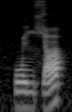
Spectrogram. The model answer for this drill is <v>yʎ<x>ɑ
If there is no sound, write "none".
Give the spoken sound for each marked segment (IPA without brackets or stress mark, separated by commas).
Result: w, ç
